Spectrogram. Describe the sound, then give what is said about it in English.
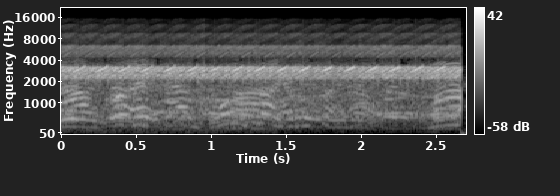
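A sound cannon used to make a crowd disperse blares a loud, piercing, high alarm tone that holds steady for nearly three seconds before cutting off abruptly, with a crowd of voices audible underneath. “And probably my highlight from the couple days ago was they, they had the sound cannon just, boop, boop, boop, you know, real loud.”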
